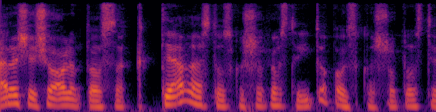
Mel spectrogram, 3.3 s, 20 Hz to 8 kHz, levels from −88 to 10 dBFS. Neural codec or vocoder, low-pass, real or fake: codec, 32 kHz, 1.9 kbps, SNAC; 7.2 kHz; fake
